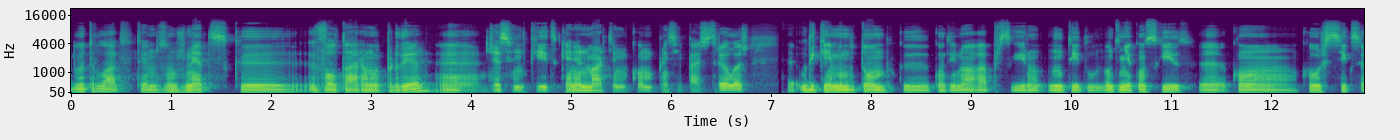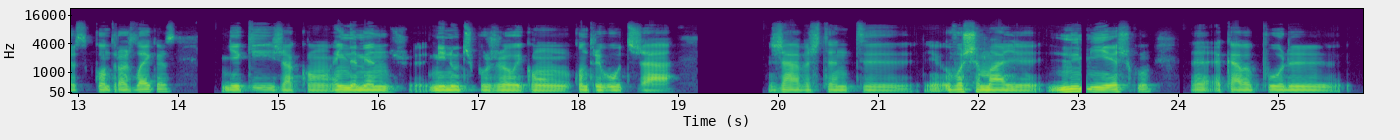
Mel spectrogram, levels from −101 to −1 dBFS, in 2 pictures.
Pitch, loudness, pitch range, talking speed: 85 Hz, -22 LUFS, 80-90 Hz, 145 wpm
